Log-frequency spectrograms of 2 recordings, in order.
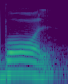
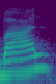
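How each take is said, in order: First: The vowel is a rounded 'aw' sound. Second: The vowel is an open 'ah' sound. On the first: The speaker calls it right. "वहाँ पे हम ओ करके इसका उच्चारण करेंगे" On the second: The speaker calls it wrong. "ऐसे करके नहीं पढ़ेंगे"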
